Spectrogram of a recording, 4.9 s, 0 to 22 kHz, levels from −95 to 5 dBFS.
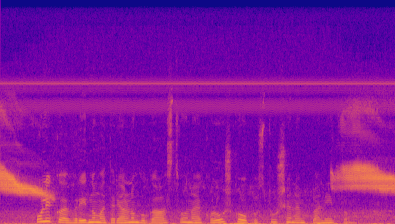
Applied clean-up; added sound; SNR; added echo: none; Bird vocalization, bird call, bird song; -2 dB; none.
